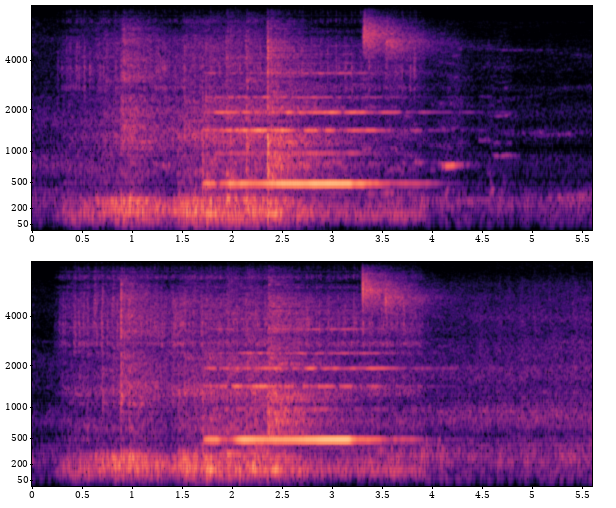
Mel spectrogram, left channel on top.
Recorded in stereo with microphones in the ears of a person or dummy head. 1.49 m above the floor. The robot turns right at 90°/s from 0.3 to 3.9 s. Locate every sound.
0.3 s typing on a keyboard: 55° right (ahead or behind), 1.1 m; by 2.6 s 60° left (ahead or behind), 1.1 m
1.7 s a flute: 135° left, 2.5 m; by 3.2 s 90° right, 2.5 m
3.3 s a clink: 75° right (ahead or behind), 2.5 m; by 3.6 s 70° right (ahead or behind), 2.5 m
